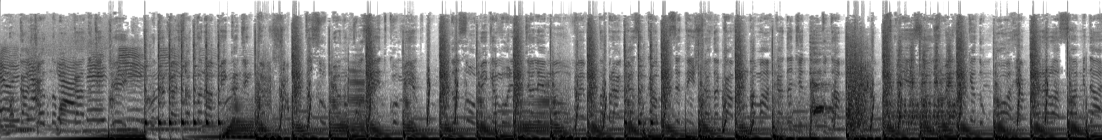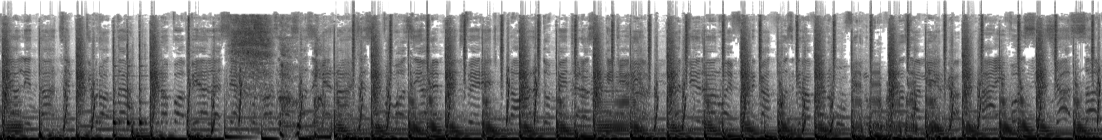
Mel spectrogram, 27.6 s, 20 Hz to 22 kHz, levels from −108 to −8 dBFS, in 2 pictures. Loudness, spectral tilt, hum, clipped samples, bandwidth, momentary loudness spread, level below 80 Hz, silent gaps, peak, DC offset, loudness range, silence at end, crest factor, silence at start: -11 LUFS; -5.5 dB/octave; none; 0.7%; 15 kHz; 3 LU; -10 dBFS; none; 0 dBFS; under 0.1%; 1 LU; 0 s; 8 dB; 0 s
